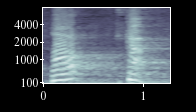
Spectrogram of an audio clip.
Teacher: Qaf di dalam, kaf di luar.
